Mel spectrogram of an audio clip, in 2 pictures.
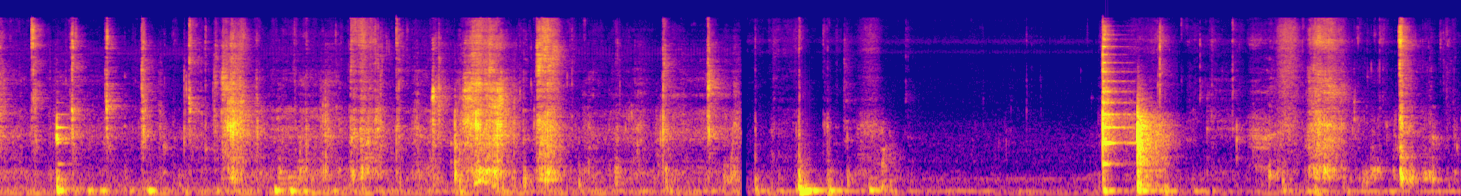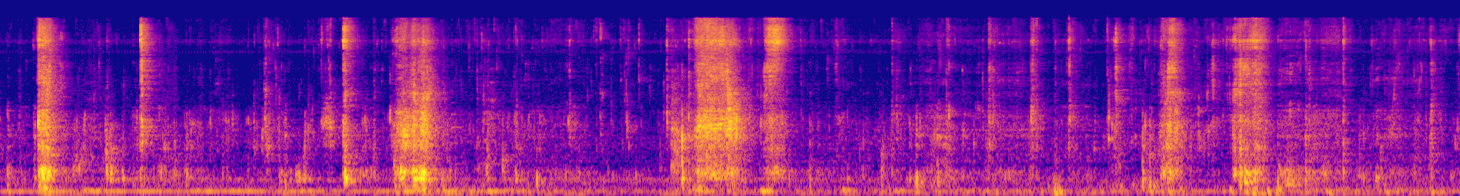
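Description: Close-miked eating sounds of braised pork being bitten and chewed: wet chewing and lip smacking in short, irregular bursts, with a brief quiet gap about nine seconds in followed by one sharp, loud smack.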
